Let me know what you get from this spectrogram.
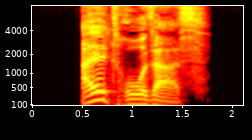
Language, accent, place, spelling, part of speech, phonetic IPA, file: German, Germany, Berlin, Altrosas, noun, [ˈaltˌʁoːzas], De-Altrosas.ogg
- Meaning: 1. genitive singular of Altrosa 2. plural of Altrosa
